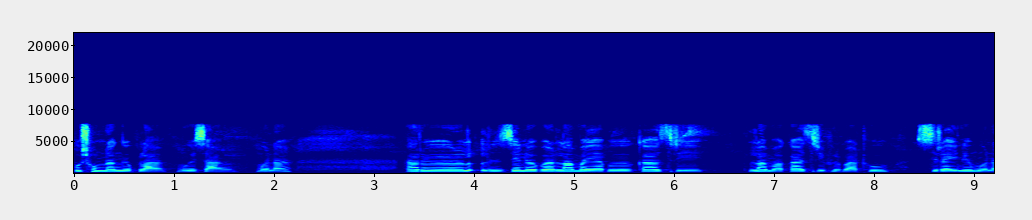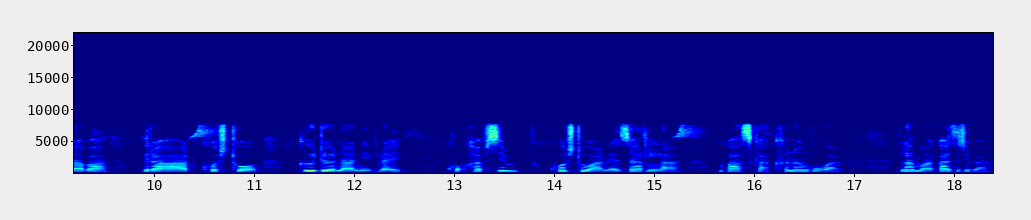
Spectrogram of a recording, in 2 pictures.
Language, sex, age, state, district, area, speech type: Bodo, female, 45-60, Assam, Chirang, rural, spontaneous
